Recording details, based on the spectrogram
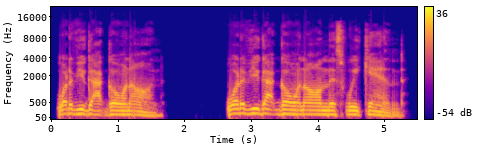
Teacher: that final g in the word going is going to be cut off and we'll just say going let's try to say that all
